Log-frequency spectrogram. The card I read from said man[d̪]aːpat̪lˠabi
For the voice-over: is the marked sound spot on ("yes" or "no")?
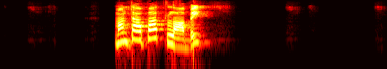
no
